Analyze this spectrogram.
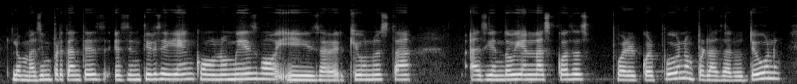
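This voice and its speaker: A woman's fairly high voice, monotone and flat in intonation, with very even loudness. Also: moderate pace. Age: 20s. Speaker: pregnant forestry engineer. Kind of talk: casual interview.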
